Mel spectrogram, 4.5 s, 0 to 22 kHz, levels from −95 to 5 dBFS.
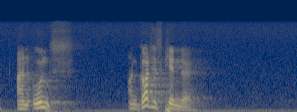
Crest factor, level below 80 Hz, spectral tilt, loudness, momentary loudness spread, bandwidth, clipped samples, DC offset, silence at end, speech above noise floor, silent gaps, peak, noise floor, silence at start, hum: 22 dB; -50 dBFS; -6.5 dB/octave; -28 LUFS; 18 LU; 10.5 kHz; under 0.1%; under 0.1%; 1.45 s; 29 dB; none; -10 dBFS; -57 dBFS; 0 s; none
